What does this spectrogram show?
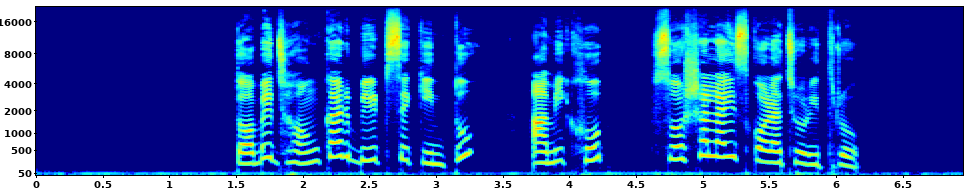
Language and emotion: Bengali, neutral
